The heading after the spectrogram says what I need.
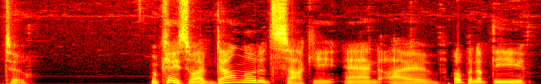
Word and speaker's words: psake: but I'm assured that the correct pronunciation is sake like the Japanese wine think like you're pronouncing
